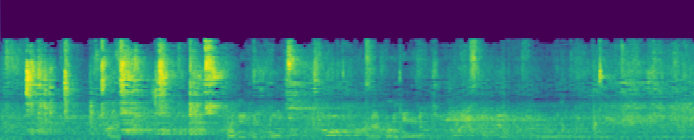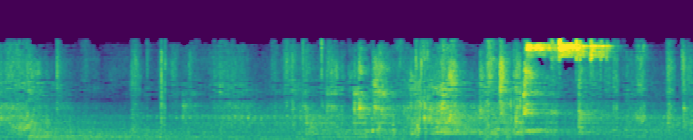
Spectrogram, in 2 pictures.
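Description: Metal springs clink and rattle against each other.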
